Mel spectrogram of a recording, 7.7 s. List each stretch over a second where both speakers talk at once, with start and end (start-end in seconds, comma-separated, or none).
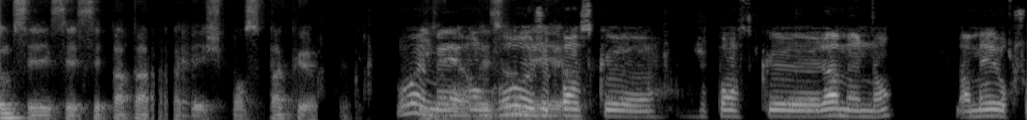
3.1-4.3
